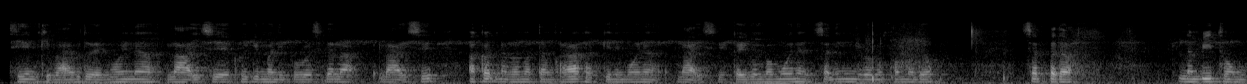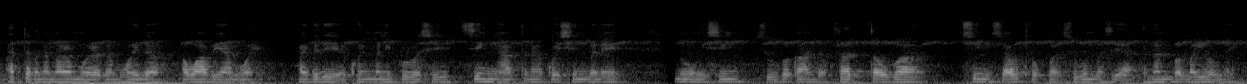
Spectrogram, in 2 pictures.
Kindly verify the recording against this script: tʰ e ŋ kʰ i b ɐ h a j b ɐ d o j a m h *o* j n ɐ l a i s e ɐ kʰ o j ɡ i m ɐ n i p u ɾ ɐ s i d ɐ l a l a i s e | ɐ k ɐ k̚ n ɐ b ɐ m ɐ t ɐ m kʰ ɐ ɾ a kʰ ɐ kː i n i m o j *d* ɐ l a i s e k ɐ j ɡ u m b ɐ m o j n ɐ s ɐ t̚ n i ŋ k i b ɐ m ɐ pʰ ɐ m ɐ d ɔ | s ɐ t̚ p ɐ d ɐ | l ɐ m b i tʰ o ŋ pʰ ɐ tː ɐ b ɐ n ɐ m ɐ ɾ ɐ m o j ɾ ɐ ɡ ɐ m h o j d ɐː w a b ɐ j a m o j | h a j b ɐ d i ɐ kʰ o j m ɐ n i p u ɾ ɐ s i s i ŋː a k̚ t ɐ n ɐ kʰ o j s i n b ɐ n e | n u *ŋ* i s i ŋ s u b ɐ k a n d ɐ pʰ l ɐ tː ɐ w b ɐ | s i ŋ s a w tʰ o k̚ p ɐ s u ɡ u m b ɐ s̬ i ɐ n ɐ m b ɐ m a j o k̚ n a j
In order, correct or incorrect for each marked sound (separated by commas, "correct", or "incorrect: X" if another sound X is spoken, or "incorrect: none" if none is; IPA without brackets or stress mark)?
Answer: correct, incorrect: n, correct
